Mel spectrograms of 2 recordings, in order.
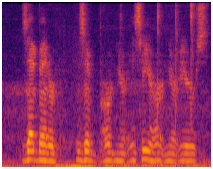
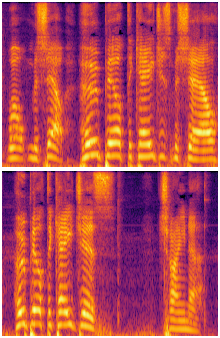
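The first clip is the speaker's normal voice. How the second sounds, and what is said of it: Imitates another person's voice. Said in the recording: “Is my Trump impression any better than it used to be? ... That was better than the Joe Biden.”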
